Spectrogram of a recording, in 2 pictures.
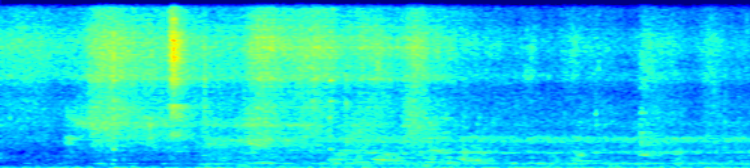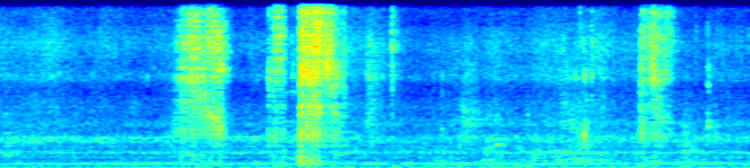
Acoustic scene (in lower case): restaurant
